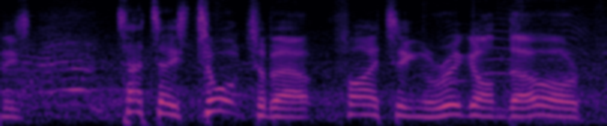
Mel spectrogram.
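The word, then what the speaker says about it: Rigondeaux: tate's talked about fighting rig on though or as he's correctly pronounced with the spanish accent rig on dao and two absolute geniuses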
